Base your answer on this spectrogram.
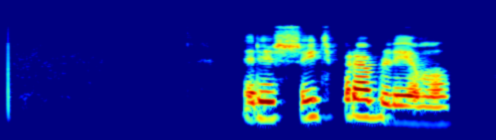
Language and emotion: Russian, neutral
